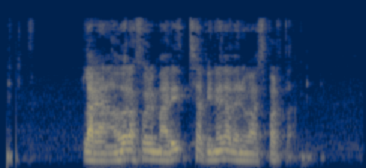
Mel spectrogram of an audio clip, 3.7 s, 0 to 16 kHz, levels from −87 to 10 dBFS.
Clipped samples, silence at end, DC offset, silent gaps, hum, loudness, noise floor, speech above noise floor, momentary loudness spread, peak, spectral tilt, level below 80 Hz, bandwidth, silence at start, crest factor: under 0.1%; 0.55 s; under 0.1%; none; none; -27 LUFS; -66 dBFS; 39 dB; 11 LU; -4 dBFS; -5 dB/octave; -70 dBFS; 11.5 kHz; 0.05 s; 24 dB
